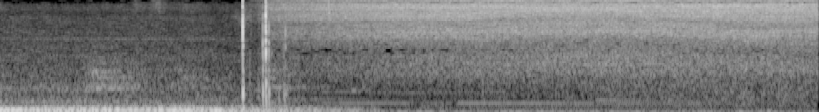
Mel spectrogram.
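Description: Garden sprayer wand misting water over potted succulent seedlings: a steady hiss of spray that starts after two sharp clicks a little over a second in. A low rumble fills the first second or so.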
